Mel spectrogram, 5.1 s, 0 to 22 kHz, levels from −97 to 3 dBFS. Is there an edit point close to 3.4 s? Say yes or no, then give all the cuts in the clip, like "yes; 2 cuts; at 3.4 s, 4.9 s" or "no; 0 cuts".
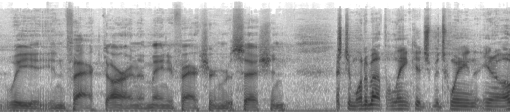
yes; 1 cut; at 3.4 s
